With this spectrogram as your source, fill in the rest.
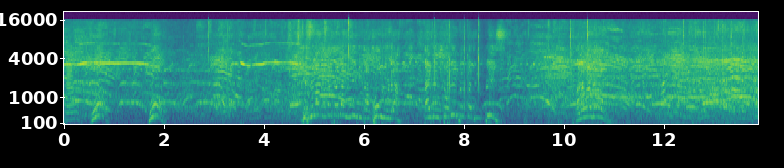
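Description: A large crowd cheers and screams loudly outdoors.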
